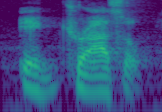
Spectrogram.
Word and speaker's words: Yggdrasil: I believe it's pronounced Yggdrasil.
